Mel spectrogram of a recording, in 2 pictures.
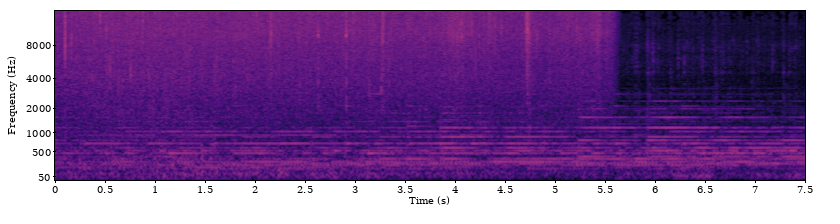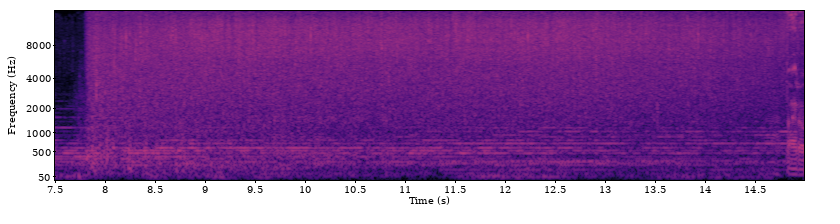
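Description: Steady heavy rain of the wet season pours over the landscape in a dense, continuous hiss that stays even and unbroken throughout.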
